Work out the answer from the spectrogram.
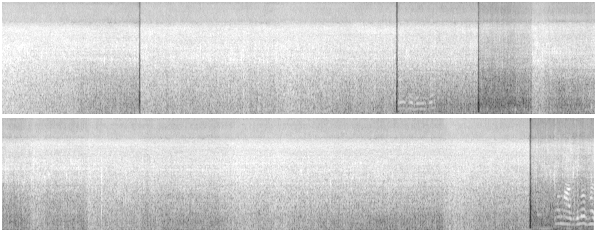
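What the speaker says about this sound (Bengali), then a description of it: "তেলটা গরম হয়ে গেছে, এবার মাছগুলো ভেজে নেব" Fish frying in hot oil, a loud, steady broadband sizzle that hisses on for over twenty seconds with a brief dip midway.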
